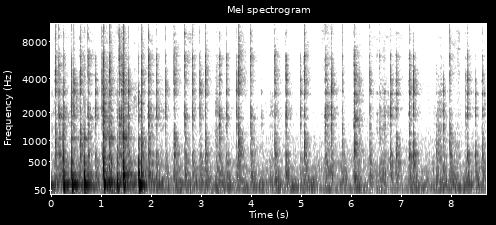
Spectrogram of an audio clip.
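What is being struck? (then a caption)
Clay drum with rawhide skin head. Fingertips tap the rawhide skin head of a single hollow clay drum, giving deep, warm thumps around 120 Hz with short ring. The hand then moves to the rim and taps it with the nails, making lighter, clicky ticks that continue at a slow, uneven pace.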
